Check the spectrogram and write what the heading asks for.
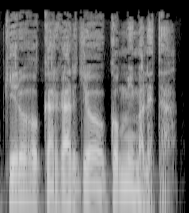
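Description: A man's voice: on the low side, big pitch swings, moderate pace, darkish tone, slightly rough, dry recording, clean studio sound, pitched above the performer's own voice. A man voicing an evasive, defensive husband in an audiobook, speaking curtly.

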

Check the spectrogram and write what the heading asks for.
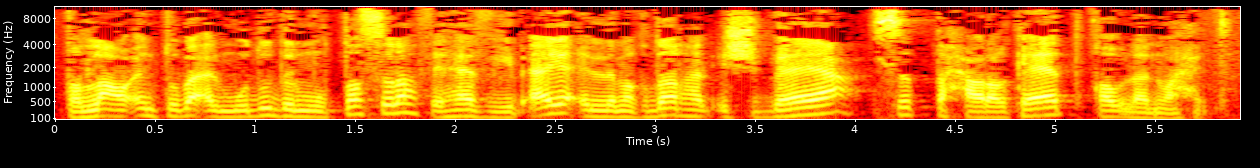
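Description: Husky Egyptian man teaching Quran recitation. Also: mid-range voice, darkish tone. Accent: Egyptian Arabic. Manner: asks questions and answers them himself, stretching example words slowly. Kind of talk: televised tajweed lesson.

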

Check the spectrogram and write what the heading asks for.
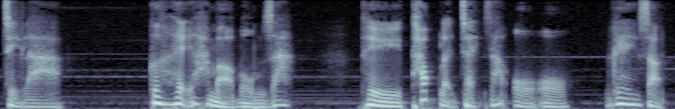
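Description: A man narrating a village horror story in a dramatic, expressive storytelling manner. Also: rumbling low, slow pace, husky, no room sound, soft background music.

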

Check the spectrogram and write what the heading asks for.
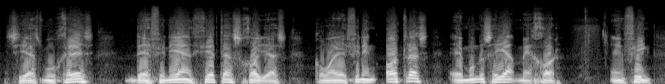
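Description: A man's voice: fairly low pitch, dry recording, natural voice. El Coyote, a man playing a suave masked outlaw. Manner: calm, ironic, measured.

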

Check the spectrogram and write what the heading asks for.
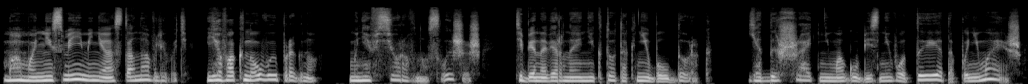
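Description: A woman's voice: low-pitched, normal speed, darkish tone, slightly rough, no room sound. Desperate young woman, read by a woman, urgent pleading outbursts, raised voice, dry close sound. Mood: frantic.

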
